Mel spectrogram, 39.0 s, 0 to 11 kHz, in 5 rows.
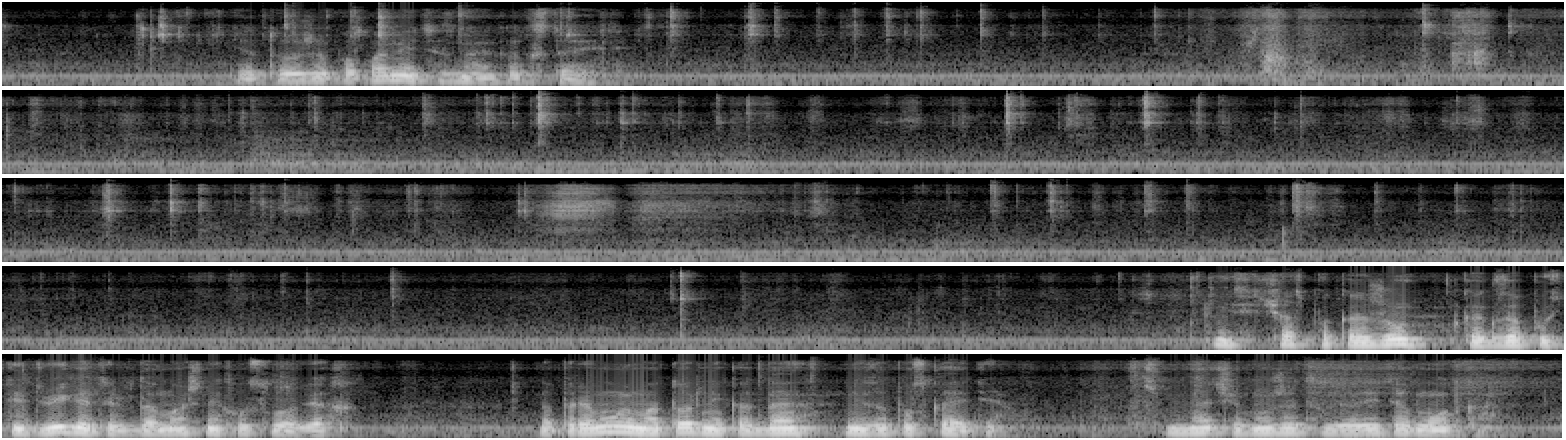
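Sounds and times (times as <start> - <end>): small hard parts clicking: 0.0 - 6.0, 7.1 - 18.7, 19.4 - 25.5, 26.6 - 27.3
faint steady hum: 0.0 - 39.0
soft rustle: 5.8 - 29.9, 36.3 - 39.0.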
